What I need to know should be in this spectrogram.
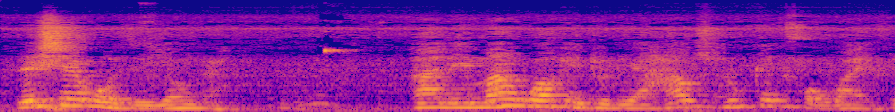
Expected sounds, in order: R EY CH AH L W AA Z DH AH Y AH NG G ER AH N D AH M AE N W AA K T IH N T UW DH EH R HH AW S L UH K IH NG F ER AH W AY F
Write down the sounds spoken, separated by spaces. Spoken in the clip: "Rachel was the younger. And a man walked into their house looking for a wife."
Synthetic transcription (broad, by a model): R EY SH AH W AA Z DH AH Y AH NG G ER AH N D AH M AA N W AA K IH N T UW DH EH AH HH AW S L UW K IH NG F AH W AY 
